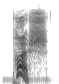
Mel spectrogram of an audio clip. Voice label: "PUSH", English; 3000 words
